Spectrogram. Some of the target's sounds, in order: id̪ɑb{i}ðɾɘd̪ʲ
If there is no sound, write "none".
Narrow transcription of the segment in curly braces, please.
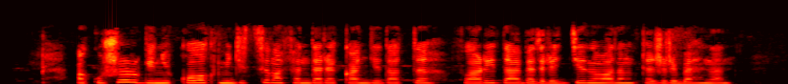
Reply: æ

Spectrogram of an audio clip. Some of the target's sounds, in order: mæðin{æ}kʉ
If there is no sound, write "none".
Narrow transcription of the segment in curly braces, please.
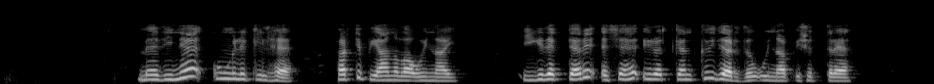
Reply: æ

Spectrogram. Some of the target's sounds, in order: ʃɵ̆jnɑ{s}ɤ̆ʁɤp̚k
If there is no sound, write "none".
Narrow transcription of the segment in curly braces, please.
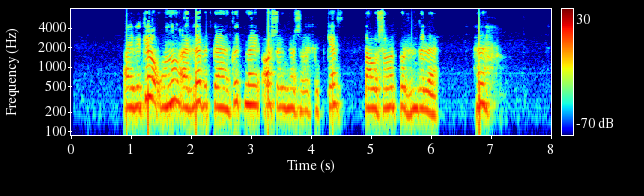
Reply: ʃ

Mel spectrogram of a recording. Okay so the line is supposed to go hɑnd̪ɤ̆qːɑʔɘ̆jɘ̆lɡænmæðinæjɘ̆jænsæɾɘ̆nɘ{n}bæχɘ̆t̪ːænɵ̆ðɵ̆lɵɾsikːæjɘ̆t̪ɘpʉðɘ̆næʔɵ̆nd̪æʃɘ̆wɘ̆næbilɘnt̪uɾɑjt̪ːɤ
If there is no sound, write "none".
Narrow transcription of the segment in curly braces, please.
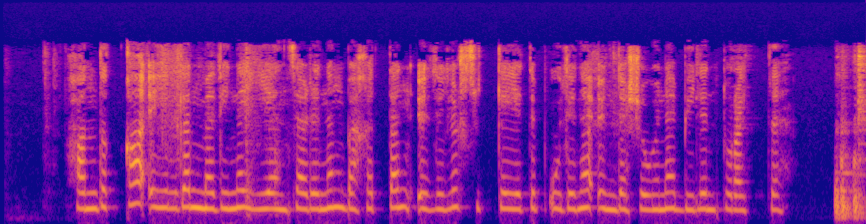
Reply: ŋ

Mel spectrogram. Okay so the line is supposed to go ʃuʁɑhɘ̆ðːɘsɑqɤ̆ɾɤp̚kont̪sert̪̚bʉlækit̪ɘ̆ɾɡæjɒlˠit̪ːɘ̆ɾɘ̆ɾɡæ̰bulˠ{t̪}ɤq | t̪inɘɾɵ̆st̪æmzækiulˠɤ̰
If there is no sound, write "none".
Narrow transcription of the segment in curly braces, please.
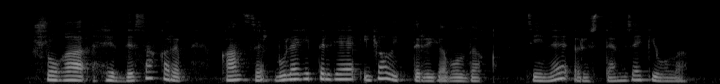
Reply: d̪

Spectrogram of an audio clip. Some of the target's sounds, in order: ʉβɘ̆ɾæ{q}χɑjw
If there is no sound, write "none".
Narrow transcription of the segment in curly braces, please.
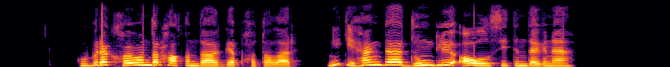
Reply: k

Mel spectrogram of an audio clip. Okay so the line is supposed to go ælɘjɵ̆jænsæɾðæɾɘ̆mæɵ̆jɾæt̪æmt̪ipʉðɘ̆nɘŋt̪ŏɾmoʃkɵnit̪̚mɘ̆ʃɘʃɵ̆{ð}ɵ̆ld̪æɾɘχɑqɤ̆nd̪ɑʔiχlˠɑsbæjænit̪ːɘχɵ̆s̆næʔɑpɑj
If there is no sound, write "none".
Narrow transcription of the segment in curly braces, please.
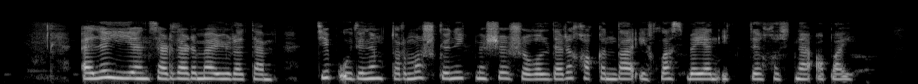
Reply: ʁ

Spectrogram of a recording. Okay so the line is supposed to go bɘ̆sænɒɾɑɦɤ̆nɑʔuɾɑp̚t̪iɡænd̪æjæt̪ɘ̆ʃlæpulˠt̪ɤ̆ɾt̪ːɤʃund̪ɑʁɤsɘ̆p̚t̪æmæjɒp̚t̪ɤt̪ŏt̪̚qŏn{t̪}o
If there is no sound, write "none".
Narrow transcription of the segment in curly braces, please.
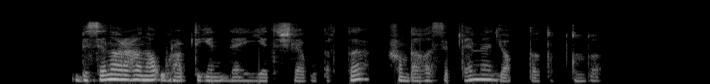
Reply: d̪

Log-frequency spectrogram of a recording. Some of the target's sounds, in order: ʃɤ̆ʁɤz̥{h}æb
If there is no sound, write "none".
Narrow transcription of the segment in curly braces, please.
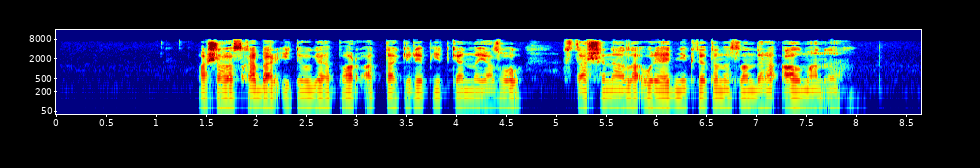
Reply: χ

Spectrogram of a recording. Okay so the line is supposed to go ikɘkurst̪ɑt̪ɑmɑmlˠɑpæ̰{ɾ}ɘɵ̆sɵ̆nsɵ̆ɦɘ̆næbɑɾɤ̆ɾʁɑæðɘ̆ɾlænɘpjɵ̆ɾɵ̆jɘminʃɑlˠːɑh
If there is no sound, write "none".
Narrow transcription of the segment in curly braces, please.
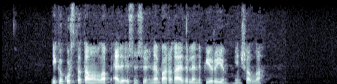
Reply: l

